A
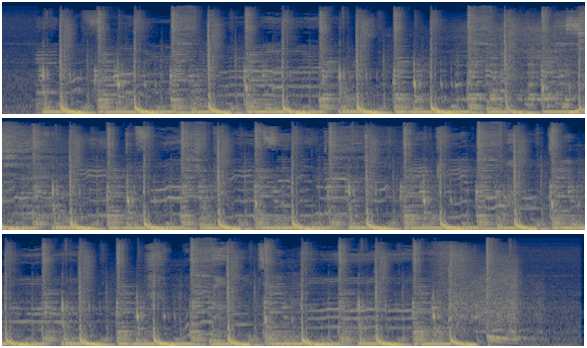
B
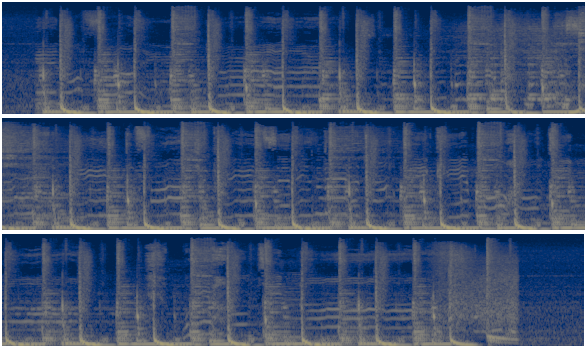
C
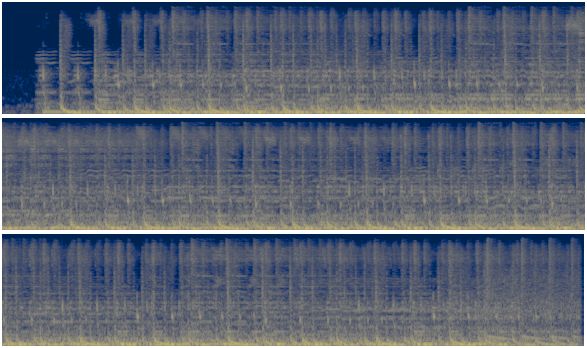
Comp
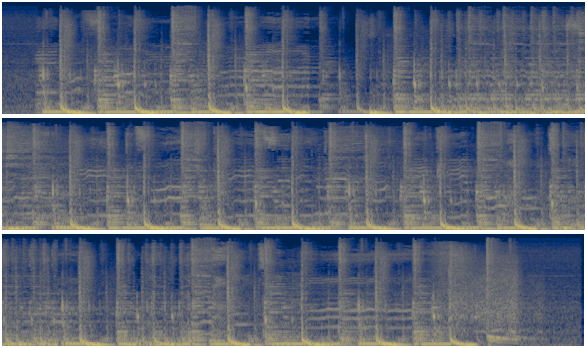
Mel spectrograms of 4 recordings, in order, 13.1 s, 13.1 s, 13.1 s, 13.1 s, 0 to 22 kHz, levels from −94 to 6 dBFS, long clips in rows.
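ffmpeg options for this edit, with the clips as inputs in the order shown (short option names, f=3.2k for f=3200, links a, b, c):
-filter_complex "[2:a]asplit=3[a][b][c];[0:a]asplit=5[d][e][f][g][h];[d]atrim=end=2.312[i];[1:a]atrim=start=2.308:end=2.772[j];[e]atrim=start=2.768:end=3.292[k];[a]atrim=start=3.288:end=4.422[l];[f]atrim=start=4.418:end=8.562[m];[b]atrim=start=8.558:end=9.172[n];[g]atrim=start=9.168:end=9.692[o];[c]atrim=start=9.688:end=10.182[p];[h]atrim=start=10.178[q];[i][j]acrossfade=d=0.004:c1=hsin:c2=hsin[r];[r][k]acrossfade=d=0.004:c1=hsin:c2=hsin[s];[s][l]acrossfade=d=0.004:c1=hsin:c2=hsin[t];[t][m]acrossfade=d=0.004:c1=hsin:c2=hsin[u];[u][n]acrossfade=d=0.004:c1=hsin:c2=hsin[v];[v][o]acrossfade=d=0.004:c1=hsin:c2=hsin[w];[w][p]acrossfade=d=0.004:c1=hsin:c2=hsin[x];[x][q]acrossfade=d=0.004:c1=hsin:c2=hsin"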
